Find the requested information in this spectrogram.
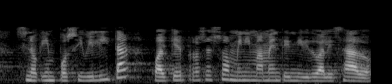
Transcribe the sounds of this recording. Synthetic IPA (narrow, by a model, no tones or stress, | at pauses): sino̞keimpo̞siβ̞ilit̪akwalkje̞ɾpɾoθe̞somĩnĩmãmẽnt̪eind̪iβiðwaliθað̞o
